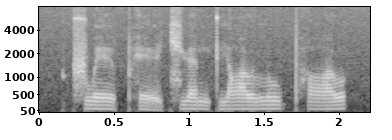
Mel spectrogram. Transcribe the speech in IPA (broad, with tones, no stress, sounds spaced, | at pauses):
ʈ͡ʂ w e˥˩ ɪ̯ pʰ ḛ˨˩ ɪ̯ t͡ɕ ɥ ɛ˥˩ n t̪ j ɑ˥ ʊ̯ l u˥ pʰ ɑ˧˥ ʊ̯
